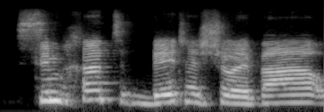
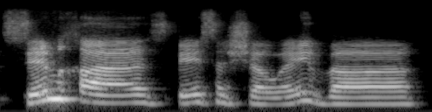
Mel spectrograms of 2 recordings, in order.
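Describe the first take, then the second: First: It is said with a standard Hebrew accent. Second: It is said with an Ashkenazi, Polish-Brooklyn accent.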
